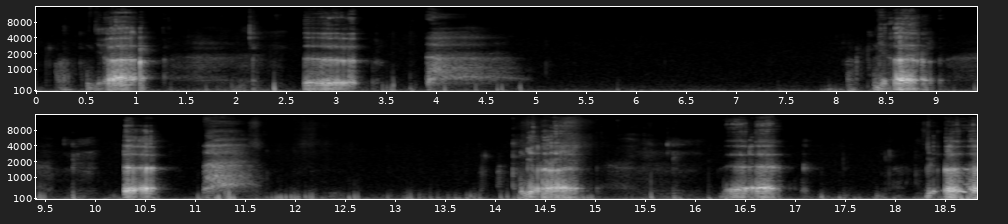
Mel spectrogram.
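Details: Deliberate burping performance: repeated loud, drawn-out throaty burps, about eight over nearly twenty seconds, with quiet pauses between.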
